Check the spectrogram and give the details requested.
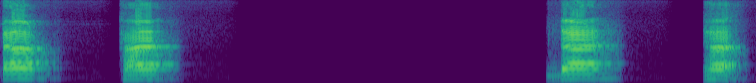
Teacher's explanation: और इसी तरह जो तीसरा है मुर्दा, इसके अंदर ट वर्ग आता है। इनको बोलते समय जीभ है जो मुर्दा वाले स्थान को टच करती है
